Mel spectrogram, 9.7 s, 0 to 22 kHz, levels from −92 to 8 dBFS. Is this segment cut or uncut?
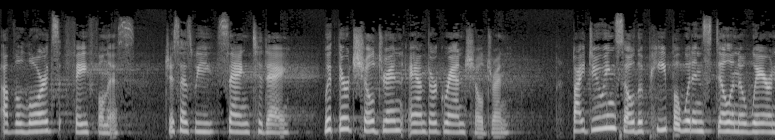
cut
